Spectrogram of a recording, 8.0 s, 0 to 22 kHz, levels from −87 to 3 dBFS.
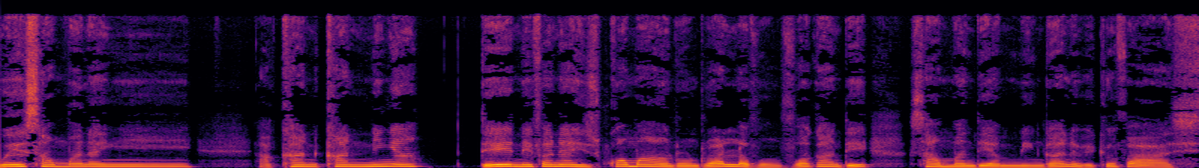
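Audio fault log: throughout generation loss: the speech sounds swirly, hollow and smeared, with blurred consonant attacks, though the band still extends to 20.1 kHz. The likely cause is repeated MP3 encoding, around seven passes near 97 kbit/s, each requantising on a shifted frame grid.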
